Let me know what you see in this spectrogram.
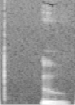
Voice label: "uu", East Cree syllabics; language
